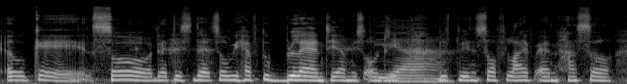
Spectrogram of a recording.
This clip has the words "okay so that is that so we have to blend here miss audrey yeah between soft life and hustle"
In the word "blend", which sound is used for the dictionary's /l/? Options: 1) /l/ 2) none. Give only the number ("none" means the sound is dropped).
1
